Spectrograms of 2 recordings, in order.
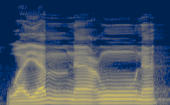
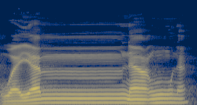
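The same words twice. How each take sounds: First: The m sound is kept short. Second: The m sound is held long. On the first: The speaker calls it right. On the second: The speaker calls it wrong.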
